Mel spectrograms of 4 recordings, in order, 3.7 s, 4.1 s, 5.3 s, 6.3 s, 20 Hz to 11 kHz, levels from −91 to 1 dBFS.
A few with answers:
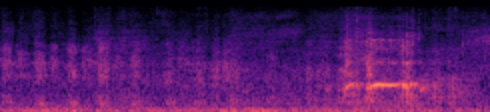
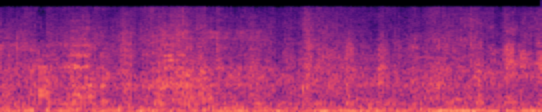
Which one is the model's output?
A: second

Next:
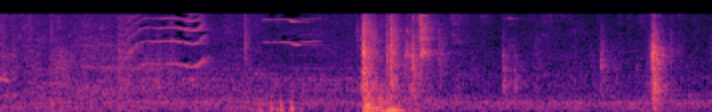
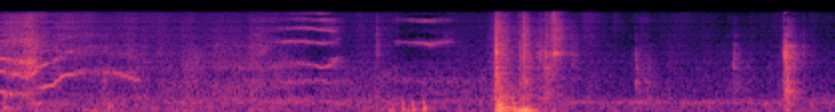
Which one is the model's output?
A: second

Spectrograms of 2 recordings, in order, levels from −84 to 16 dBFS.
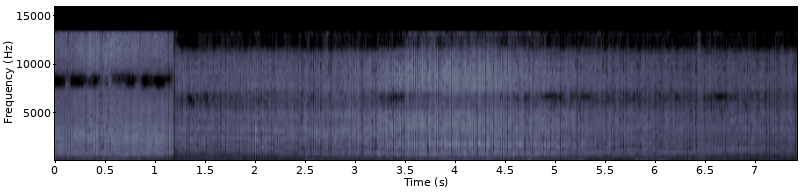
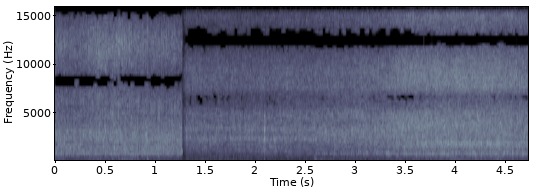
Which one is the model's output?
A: first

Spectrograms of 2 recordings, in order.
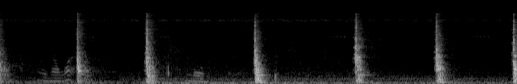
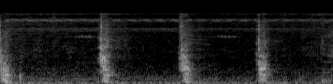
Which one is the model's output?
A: second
